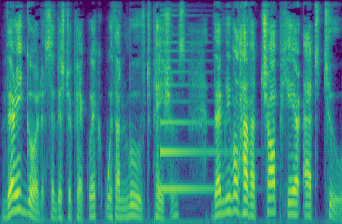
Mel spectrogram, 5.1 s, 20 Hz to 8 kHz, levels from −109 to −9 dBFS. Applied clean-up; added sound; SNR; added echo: none; Acoustic guitar; 11 dB; none.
